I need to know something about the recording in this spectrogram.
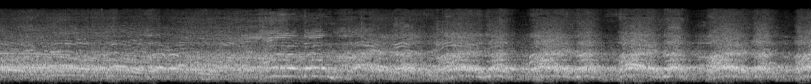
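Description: A large crowd chants together in rhythm.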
